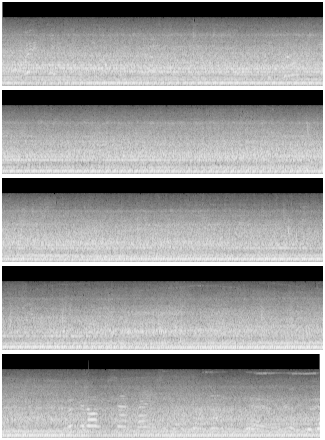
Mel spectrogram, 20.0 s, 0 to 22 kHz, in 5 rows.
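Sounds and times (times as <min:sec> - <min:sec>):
truck engine idling: 0:00.0 - 0:20.0.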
